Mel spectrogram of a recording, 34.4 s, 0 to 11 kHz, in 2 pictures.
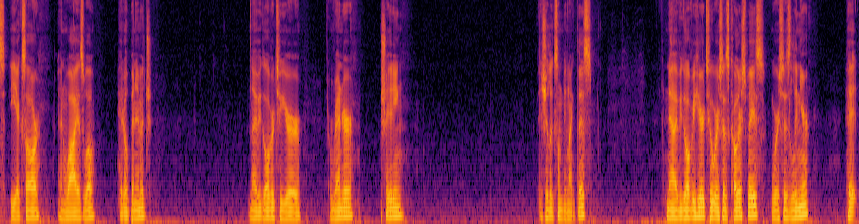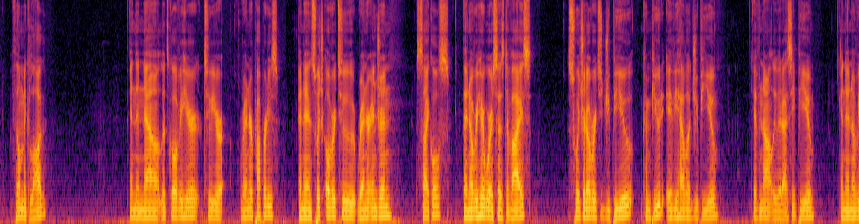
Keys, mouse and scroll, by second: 3.9 middle click, 7.0 click, 7.7 middle click, 17.8 click, 25.7 click, 29.8 click.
